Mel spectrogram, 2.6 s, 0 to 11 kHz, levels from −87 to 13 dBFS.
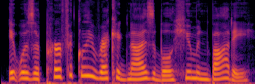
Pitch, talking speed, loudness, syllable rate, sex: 220 Hz, 165 wpm, -17 LUFS, 6.3 syllables/s, female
